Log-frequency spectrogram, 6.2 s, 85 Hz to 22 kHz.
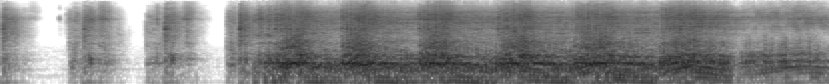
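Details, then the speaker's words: Rescued Honda CRF100 dirt bike, cold, with the idle screw turned up. It cranks in three bursts, then fires with loud, uneven revs; it must warm up before the idle can be set low and even. "Got to let it warm up before we really set that idle. Um, so we'll see if we get some heat in it."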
